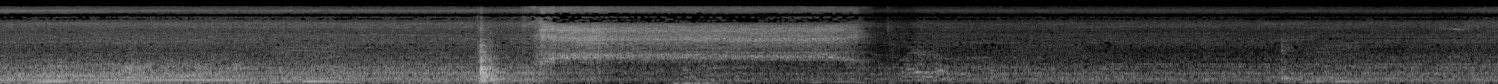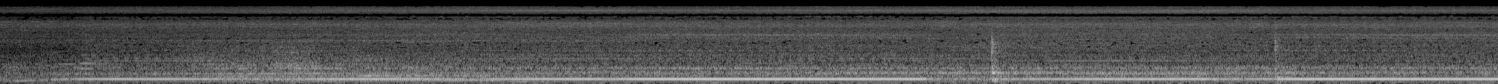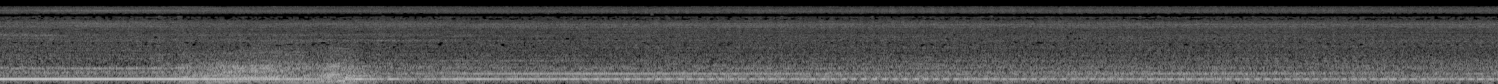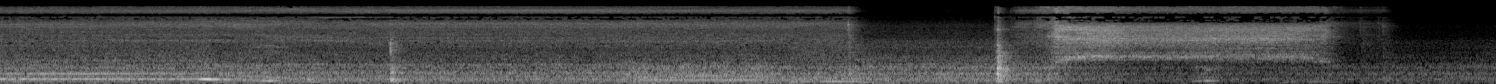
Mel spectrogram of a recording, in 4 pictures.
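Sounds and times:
cnc router spindle motor tone: 0.0s - 3.8s, 5.3s - 8.8s, 12.8s - 53.6s, 55.3s - 58.8s.

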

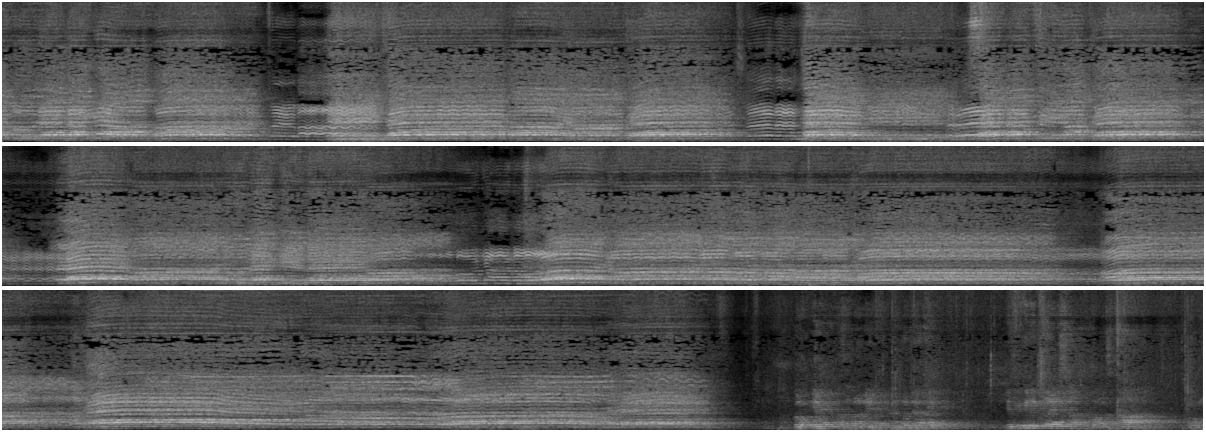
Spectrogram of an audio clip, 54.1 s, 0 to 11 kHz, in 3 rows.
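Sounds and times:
men singing a hymn: 0.0s - 47.0s.

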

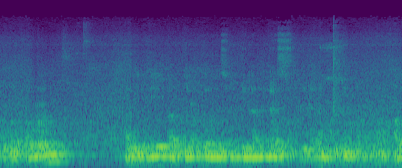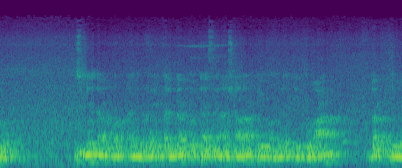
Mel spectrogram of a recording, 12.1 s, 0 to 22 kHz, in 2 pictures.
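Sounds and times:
man speaking over a microphone: 0.0s - 1.2s, 1.8s - 6.5s, 7.2s - 12.0s
low background rumble and hiss: 0.0s - 12.0s.

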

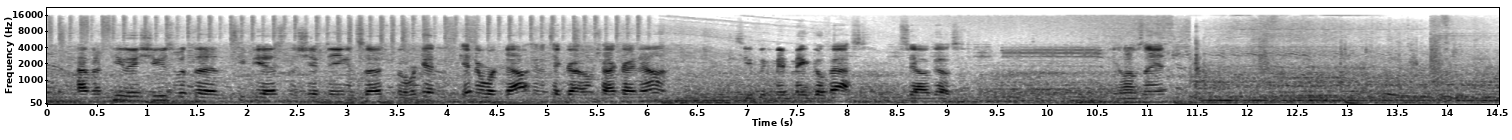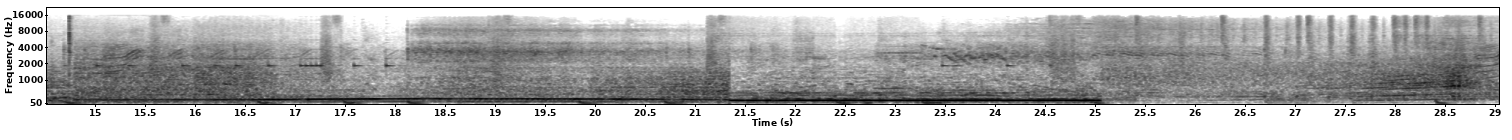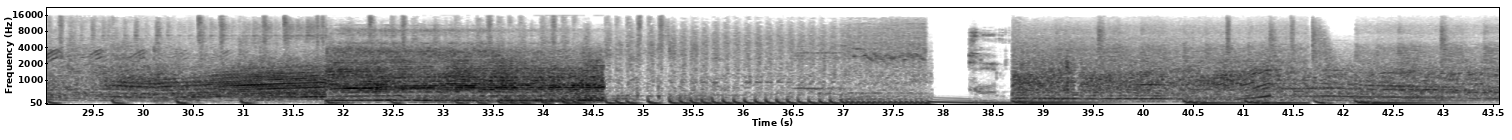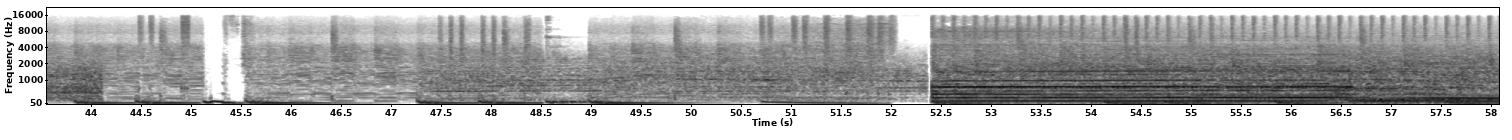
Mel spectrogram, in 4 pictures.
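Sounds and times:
background music: 0.0s - 8.5s, 11.0s - 37.6s, 38.7s - 58.0s
race car engine revving: 0.0s - 37.9s, 38.7s - 58.0s
tyres squealing: 38.7s - 45.0s, 46.3s - 58.0s.

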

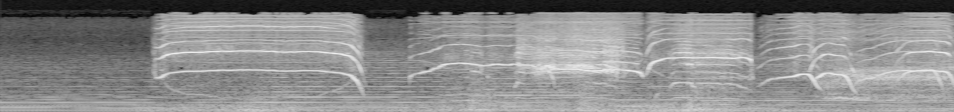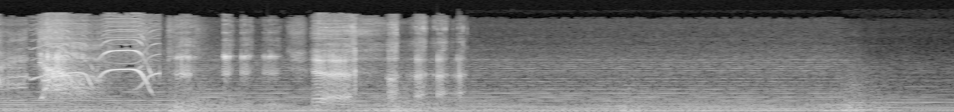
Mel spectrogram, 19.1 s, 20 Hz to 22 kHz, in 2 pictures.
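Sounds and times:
low music score: 0.0s - 19.0s
people screaming and yelling: 1.6s - 11.4s.

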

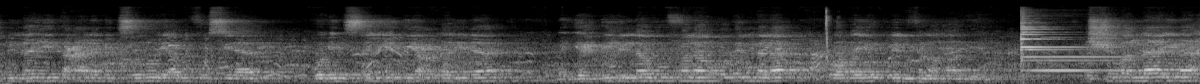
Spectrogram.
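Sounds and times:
bright bell chime: 10.2s - 11.5s.

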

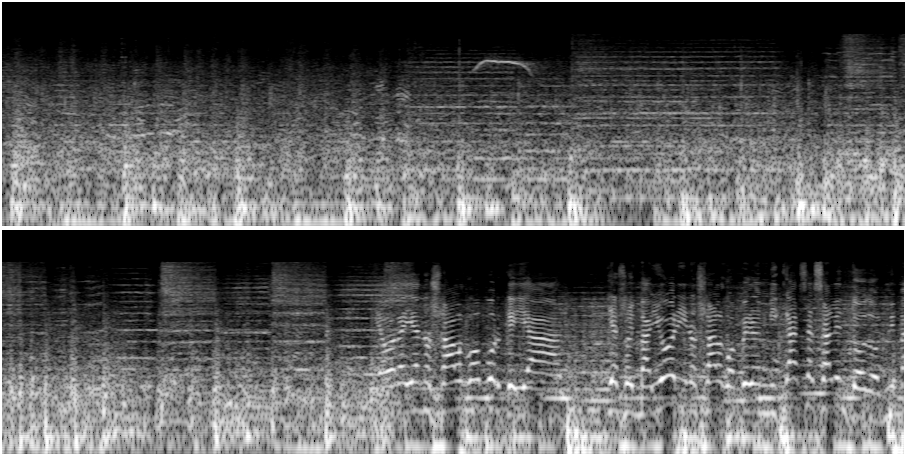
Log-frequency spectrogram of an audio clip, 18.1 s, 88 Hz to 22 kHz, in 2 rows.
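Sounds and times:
heavy drum beats: 0.0s - 18.0s
wind band playing a march: 0.0s - 18.0s.

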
